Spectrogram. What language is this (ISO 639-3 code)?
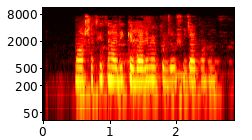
urd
